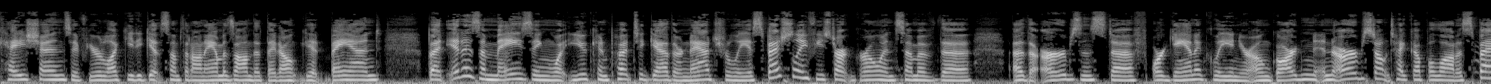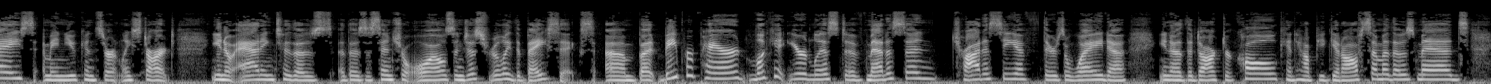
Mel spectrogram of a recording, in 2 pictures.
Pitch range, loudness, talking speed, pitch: 195-225 Hz, -16 LUFS, 205 wpm, 205 Hz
